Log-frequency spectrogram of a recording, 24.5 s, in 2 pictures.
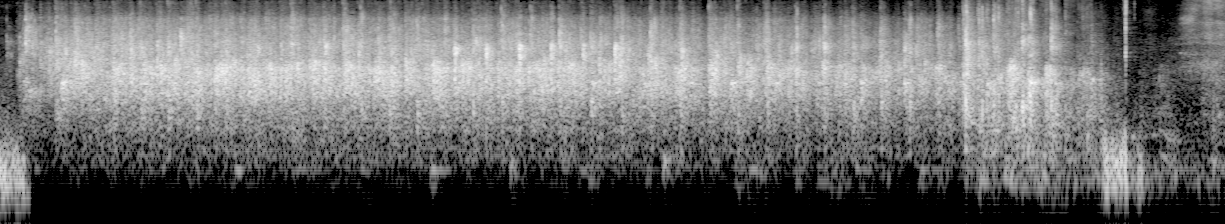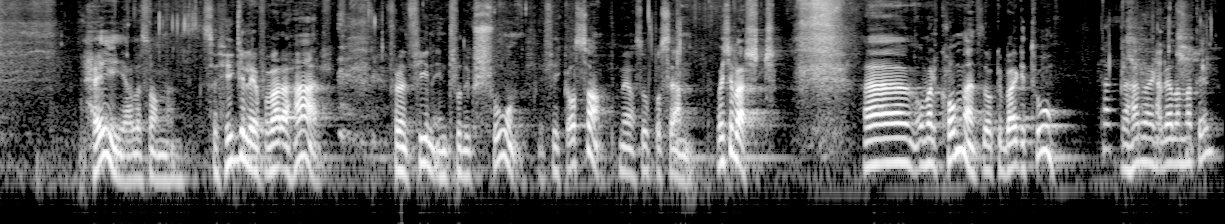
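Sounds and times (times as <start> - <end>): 
audience applause: 0.0 - 11.3
speech: 13.2 - 20.1, 20.9 - 24.5.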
